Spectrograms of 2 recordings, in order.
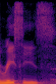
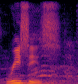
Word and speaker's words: Reese's: Reese's. – Reese's. Like the Reese's monkey.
